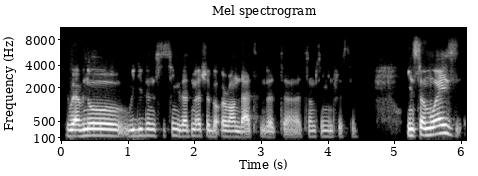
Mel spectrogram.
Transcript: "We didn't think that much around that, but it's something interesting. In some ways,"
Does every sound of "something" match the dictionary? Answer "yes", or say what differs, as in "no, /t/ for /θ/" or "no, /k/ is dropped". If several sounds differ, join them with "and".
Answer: yes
